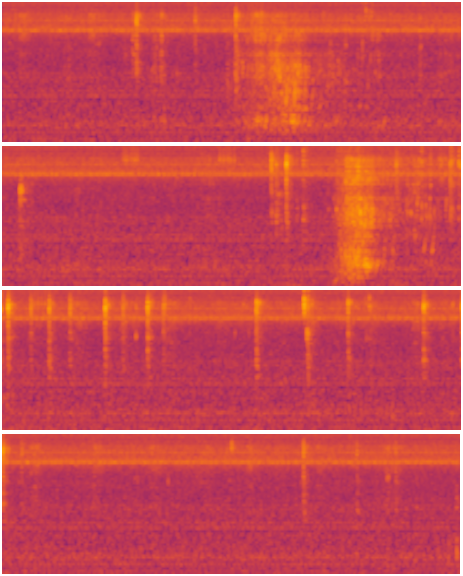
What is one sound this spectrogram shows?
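A mouse clicks.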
